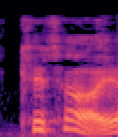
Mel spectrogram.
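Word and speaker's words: catarrh: Kitar, yeah. – Is that what you call it? Kitar? – Kitar, that's what it's called, isn't it? – It's a rhyme, as it rhymes with guitar.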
